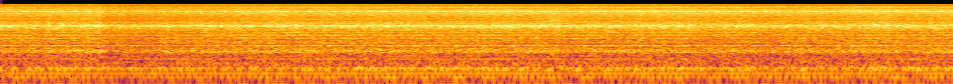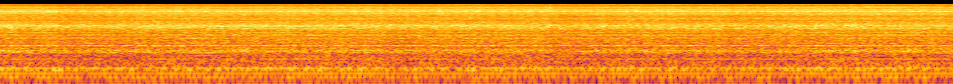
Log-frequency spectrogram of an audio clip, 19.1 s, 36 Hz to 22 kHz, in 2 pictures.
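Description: Metal lathe running as the tool takes a 20-thousandths cut on a steel bar. The motor and gearing give a steady, even drone with a steady high whine on top.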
